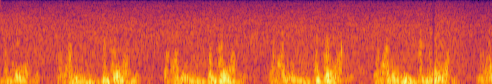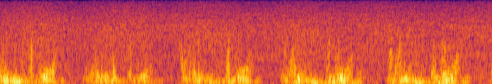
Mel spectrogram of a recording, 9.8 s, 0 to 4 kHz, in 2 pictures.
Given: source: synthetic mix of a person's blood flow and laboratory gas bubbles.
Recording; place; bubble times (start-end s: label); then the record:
Doppler ultrasound of blood flow; precordium
3.36-3.45 s: bubbles
6.71-6.85 s: bubbles
From the record:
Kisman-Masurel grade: 121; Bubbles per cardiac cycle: 1 to 2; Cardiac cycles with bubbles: 10 to 50%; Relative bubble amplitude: barely perceptible (0.100 to 0.250); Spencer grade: 2 (many but less than half of the cardiac periods contain bubble signals, singularly or in groups); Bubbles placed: only in the low amplitude regions of the cardiac cycle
